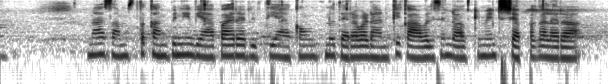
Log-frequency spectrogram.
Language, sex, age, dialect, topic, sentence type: Telugu, female, 18-24, Utterandhra, banking, question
